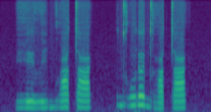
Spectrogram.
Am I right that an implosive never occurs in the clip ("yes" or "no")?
yes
